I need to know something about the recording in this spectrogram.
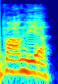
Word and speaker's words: banlieue: how to pronounce I'm going to botch the pronunciation. I was wondering if you could talk about the I think they're called the banlieues. The banlieue, banlieue, the suburb.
